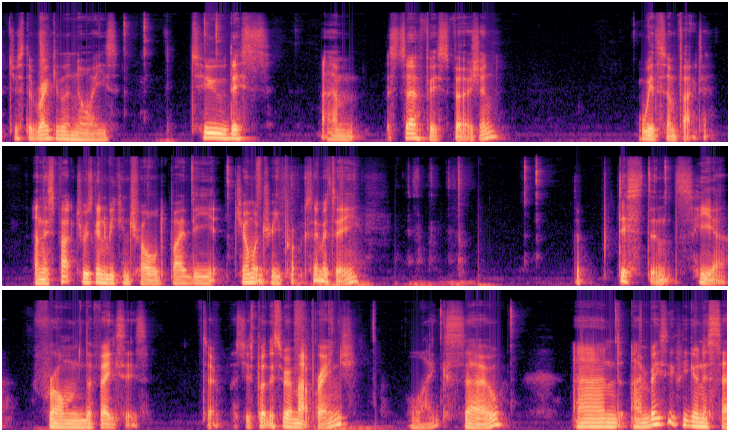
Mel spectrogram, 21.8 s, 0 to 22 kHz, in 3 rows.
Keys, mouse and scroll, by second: 0.7 middle click, 1.1 click, 1.4 g, 7.6-9.0 middle drag, 9.0 click, 13.7 click, 19.4 click, 20.9-21.6 scroll up 7.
